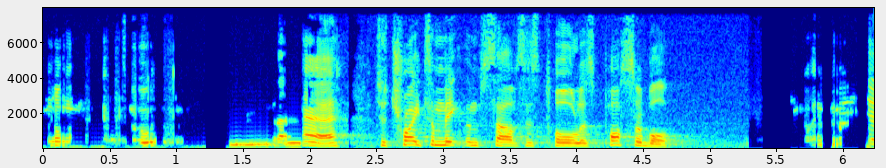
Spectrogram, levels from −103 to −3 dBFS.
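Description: From the start to 2.0 s the speech is pulled down hard, by roughly 40 dB at its deepest. This is speech suppressed in double talk, likely because the echo canceller treated the talker as loudspeaker echo while both sides spoke. A brief dip of about 10 dB follows at 2.3 s, and another deep cut runs from 5.55 s to the end. Unlike dropouts, these dips follow the overlap rather than arriving at random.

Inside that first stretch, the other side's voice is leaking through. A faint scrap at 0.53 to 0.59 s sits about 20 dB under the talker. A longer stretch from 1.4 to 1.92 s comes within about 5 dB. This is likely residual loudspeaker echo, which adds a second voice where suppression only removes sound.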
